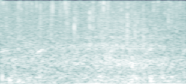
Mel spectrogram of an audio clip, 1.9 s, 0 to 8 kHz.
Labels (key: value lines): label: biophony
recorder: SoundTrap 500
